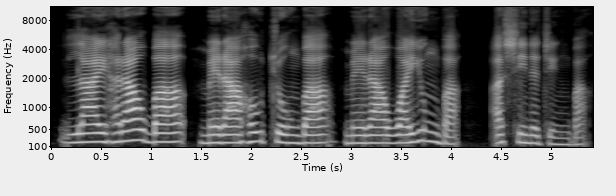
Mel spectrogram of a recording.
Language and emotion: Manipuri, neutral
